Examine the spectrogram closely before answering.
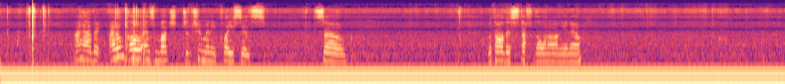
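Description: Plastic tinsel and mesh rustle softly as hands handle them.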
